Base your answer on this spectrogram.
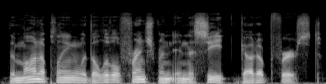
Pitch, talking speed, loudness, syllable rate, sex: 95 Hz, 220 wpm, -16 LUFS, 5.5 syllables/s, male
